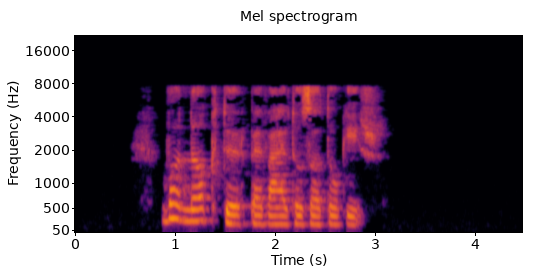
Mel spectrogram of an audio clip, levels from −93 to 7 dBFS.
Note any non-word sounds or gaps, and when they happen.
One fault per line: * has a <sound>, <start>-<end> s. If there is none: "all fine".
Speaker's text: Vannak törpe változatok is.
all fine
